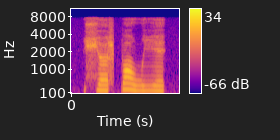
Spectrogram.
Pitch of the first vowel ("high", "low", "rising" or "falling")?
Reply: low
